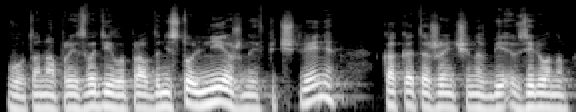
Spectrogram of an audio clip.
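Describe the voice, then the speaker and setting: Man, religious teacher, reflective commentary, mellow dark tone, hesitant pauses. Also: fairly low pitch. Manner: thoughtful, pauses with hesitation sounds. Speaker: religious teacher reading a book aloud. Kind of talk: reading with spiritual commentary.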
